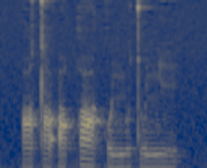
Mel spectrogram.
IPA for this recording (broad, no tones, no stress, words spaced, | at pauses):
otˤɤʔɒqʷɑ koɲotʷɤɲi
